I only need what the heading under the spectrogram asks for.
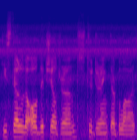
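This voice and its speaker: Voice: mid-range voice, steady tone, unhurried. An interviewer in an improvised mock interview, echoing and paraphrasing what the guest says. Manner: echoes and paraphrases the guest's answers. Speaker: late-night interviewer. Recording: faint noise, crickets outdoors.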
